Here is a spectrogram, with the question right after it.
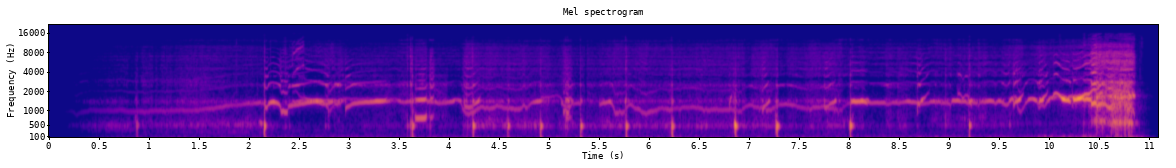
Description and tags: voice whine scream
scary air and whining noises made with the back of the throat
scary, MTC500-M002-s13, scream, whine, strange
